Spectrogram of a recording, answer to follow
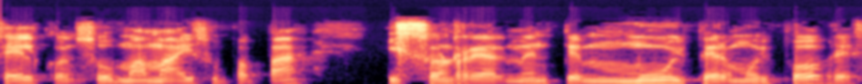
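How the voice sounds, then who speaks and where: A man speaks at a fairly slow pace and a medium pitch against a quiet background. His intonation is monotone and flat. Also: dry, close sound with no echo. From Honduras, El Paraíso department. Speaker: pastor. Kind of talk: interview testimony. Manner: halting, many repetitions.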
